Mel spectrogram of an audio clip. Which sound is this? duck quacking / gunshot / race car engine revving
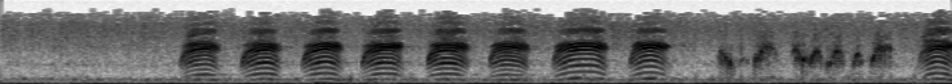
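duck quacking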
